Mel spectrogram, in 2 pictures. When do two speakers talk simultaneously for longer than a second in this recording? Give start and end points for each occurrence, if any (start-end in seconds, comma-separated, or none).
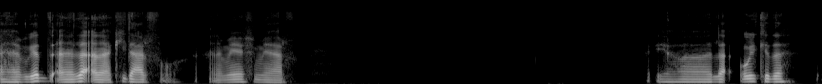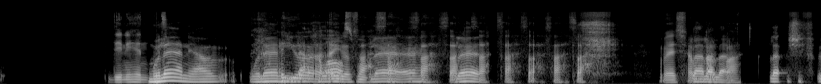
11.0-13.1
